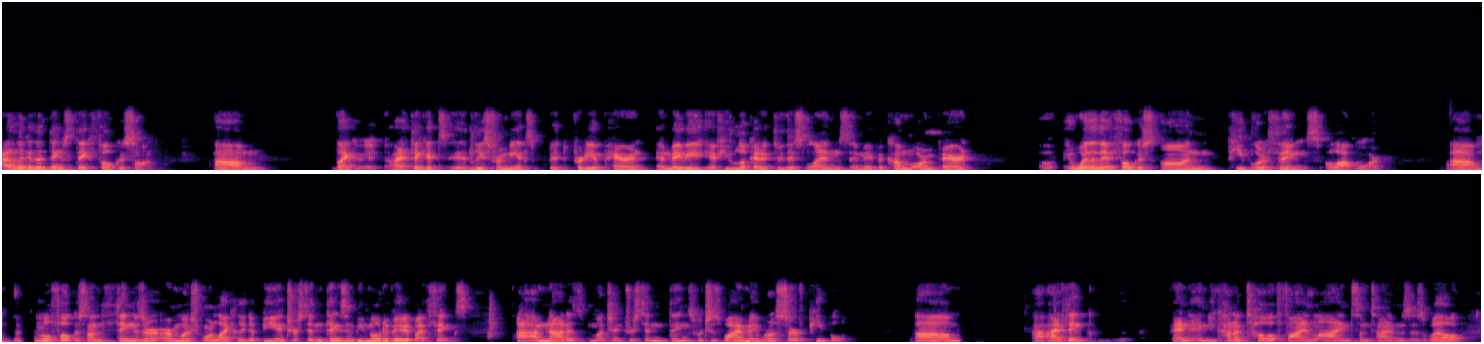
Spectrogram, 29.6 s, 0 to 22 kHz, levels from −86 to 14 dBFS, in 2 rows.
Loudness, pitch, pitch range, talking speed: -18 LUFS, 115 Hz, 105-130 Hz, 205 wpm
